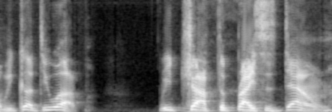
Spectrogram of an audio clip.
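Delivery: slow, put-on Eastern European accent, every word stressed. Joking as a hostel seller of cheap rooms, eastern european accent. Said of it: "The fuck kind of accent was that anyway?".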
